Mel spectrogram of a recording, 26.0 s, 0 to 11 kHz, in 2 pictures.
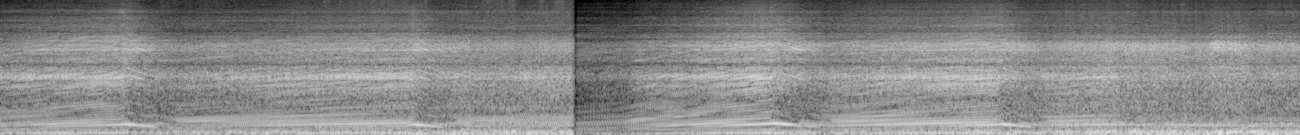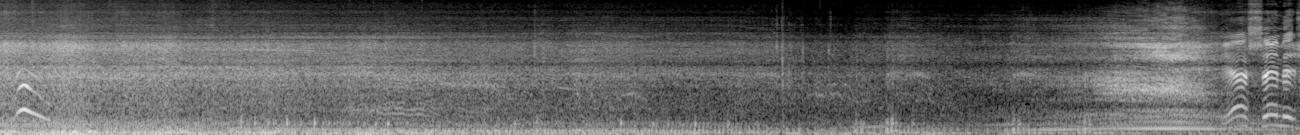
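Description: Honda CB500F's 471cc parallel-twin engine accelerating hard through the gears. The revs climb and drop back at each upshift several times, then the engine eases off and settles to a lower, steadier drone as the bike slows. Wind rumbles throughout.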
